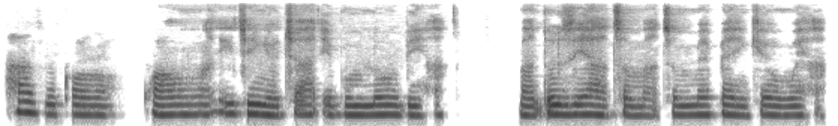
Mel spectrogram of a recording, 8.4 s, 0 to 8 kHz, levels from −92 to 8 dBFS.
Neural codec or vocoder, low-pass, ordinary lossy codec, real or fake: none; 7.2 kHz; none; real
